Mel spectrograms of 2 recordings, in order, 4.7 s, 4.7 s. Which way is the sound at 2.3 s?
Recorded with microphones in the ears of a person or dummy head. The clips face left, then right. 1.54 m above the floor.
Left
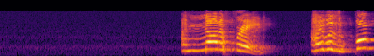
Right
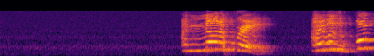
65° left (ahead or behind).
